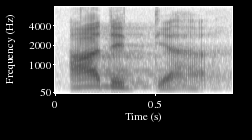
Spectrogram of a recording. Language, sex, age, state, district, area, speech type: Sanskrit, male, 18-30, Kerala, Kasaragod, rural, spontaneous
